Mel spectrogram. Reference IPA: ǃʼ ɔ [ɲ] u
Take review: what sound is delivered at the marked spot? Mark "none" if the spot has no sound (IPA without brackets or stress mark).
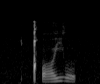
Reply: j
